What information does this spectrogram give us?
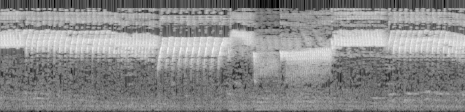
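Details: Pet canary in sustained song: long high buzzing trills and rolls, a brief lower warbled passage midway, then resuming with rapid repeated high chirping trills.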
